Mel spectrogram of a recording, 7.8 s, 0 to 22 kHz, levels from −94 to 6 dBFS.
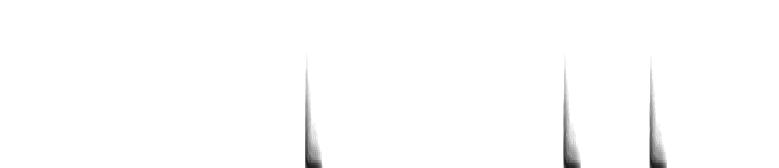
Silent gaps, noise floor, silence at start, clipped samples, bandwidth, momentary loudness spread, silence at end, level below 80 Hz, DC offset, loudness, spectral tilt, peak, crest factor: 3.22-5.63 s, 5.80-6.50 s; under -90 dBFS; 3.05 s; under 0.1%; 1.1 kHz; 7 LU; 1.15 s; -26 dBFS; under 0.1%; -19 LUFS; -12 dB/octave; -6 dBFS; 20 dB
